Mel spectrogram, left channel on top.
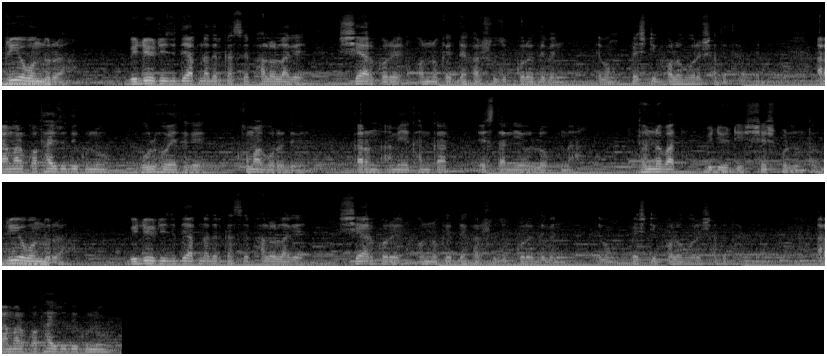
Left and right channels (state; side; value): drops out; right; at 9.5 s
